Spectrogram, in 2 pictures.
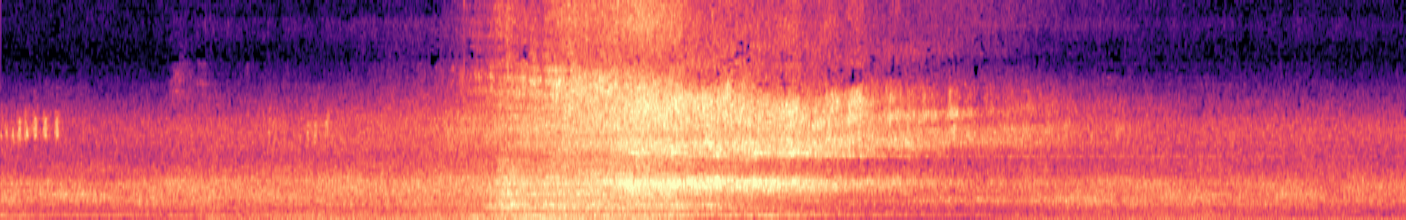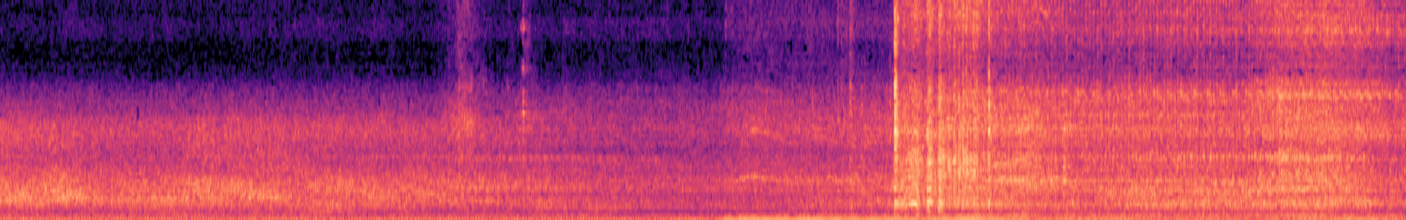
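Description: Car engines idling steadily in a queue of road traffic, with a louder passing sound that swells and fades about five to nine seconds in. Later, about twenty-two seconds in, an engine or motor sound rises and falls in pitch.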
